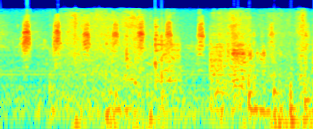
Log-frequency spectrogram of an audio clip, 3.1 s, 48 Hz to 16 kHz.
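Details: Lilac-breasted roller gives harsh, rasping calls in short bursts while flying overhead, possibly in its rolling display, on a morning safari drive at Djuma Game Reserve on 10 November 2015, over a rumbling engine, with a man talking toward the end.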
